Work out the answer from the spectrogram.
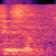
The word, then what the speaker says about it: FISM: a competition, and that competition is known as FISM. FISM is spelled F as in Frank, I-S-M, and it's a really high-level competition.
